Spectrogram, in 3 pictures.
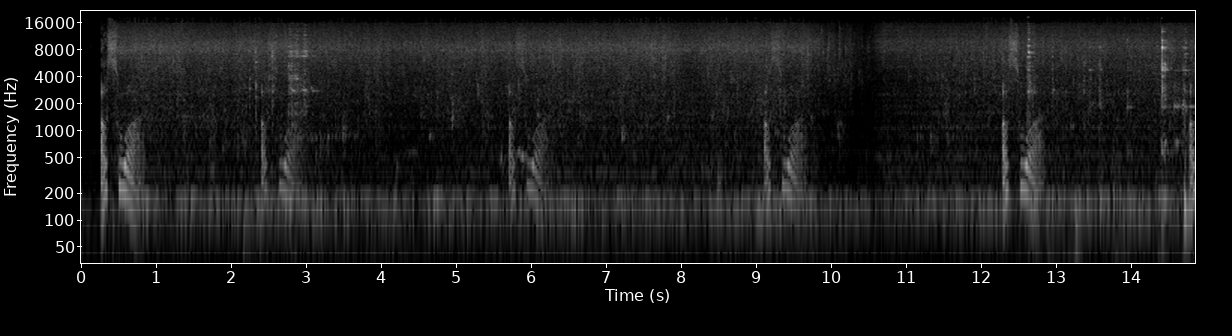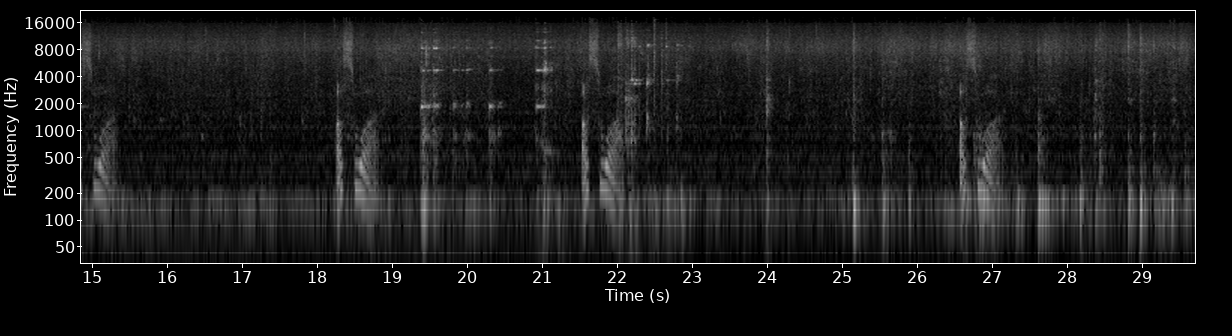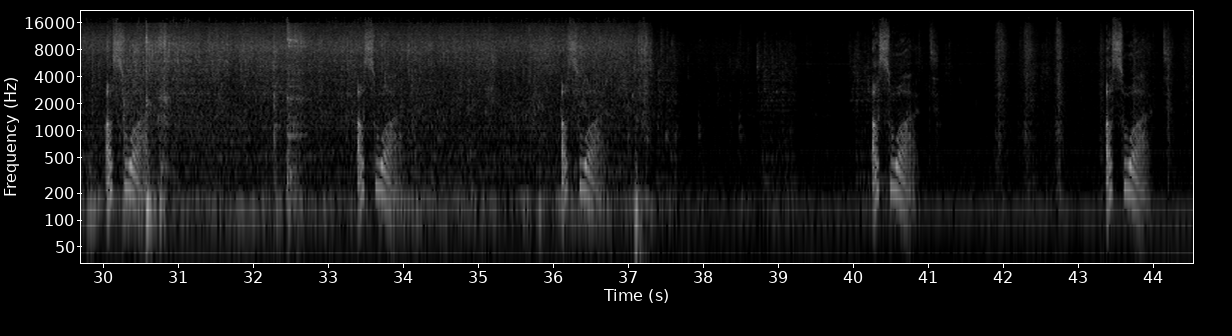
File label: Washing kitchen utensils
